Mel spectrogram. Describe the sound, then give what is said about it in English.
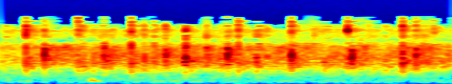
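Applause from a church audience as a member is called up front: many dense, overlapping claps at an even, steady level from start to finish. “Everybody clap”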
